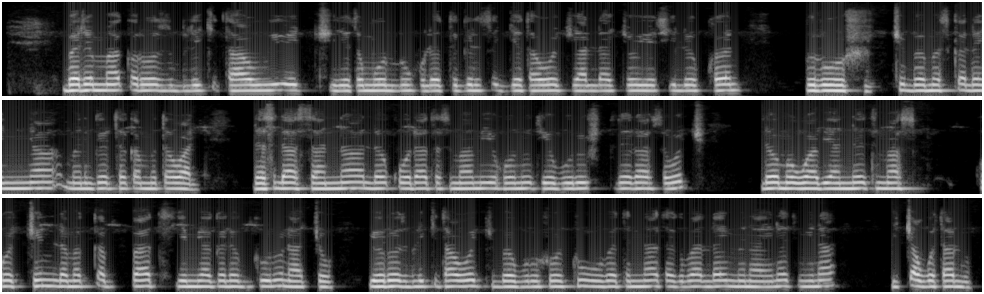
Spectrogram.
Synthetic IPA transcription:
bəd̪əmːakʼɨɾo̞zbɨlɨt͡ʃʼt̪ʰawiɨt͡ʃːjɛt̪ʰəmo̞lːuhulət̪ːɡɨlsʼɨjːət̪ʰawo̞t͡ʃːjalːat͡ʃːɛwjɛsilkʷʰən | b̥ɨɾoʃt͡ʃːbəməskʼələɲːaməŋɡəd̪̚t̪ʰəkʼəmːɨt̪ʼəwalː | əsɨlasanːaləkʼo̞d̪at̪ʰəsmamijɛɦo̞nut̪jɛbuɾuʃ | dəɾasəwo̞t͡ʃː | ləməwaβjanːət̪mas | kʰo̞t͡ʃːɪnləməkʼːəb̥at̪jɛmːijaɡələɡɨlunat͡ʃːɛw | jɛd̪o̞zblɨt͡ʃʼːɪt̪ʰawo̞t͡ʃːbəbuɾuʃo̞t͡ʃːuhuβət̪ɨnːat̪ʰəɡbaɾlajmɨnajnət̪ɲina | jɪt͡ʃʼːawət̪ʰalːu

